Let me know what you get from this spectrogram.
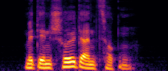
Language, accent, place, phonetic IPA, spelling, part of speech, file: German, Germany, Berlin, [mɪt deːn ˈʃʊltɐn ˈt͡sʊkn̩], mit den Schultern zucken, verb, De-mit den Schultern zucken.ogg
- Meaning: to shrug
